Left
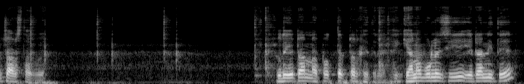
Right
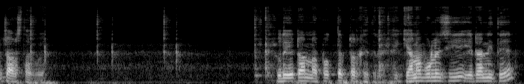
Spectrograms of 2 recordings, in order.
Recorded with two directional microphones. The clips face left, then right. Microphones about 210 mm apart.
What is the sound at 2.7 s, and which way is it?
Speech, 5° left (ahead or behind).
